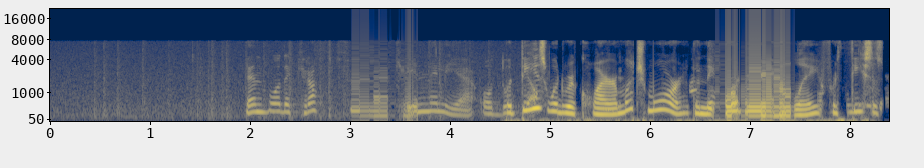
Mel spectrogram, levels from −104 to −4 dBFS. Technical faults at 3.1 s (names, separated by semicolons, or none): robotic sound from repeated short buffers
